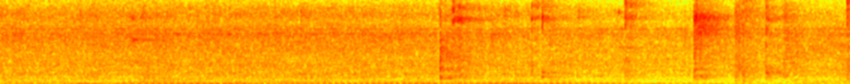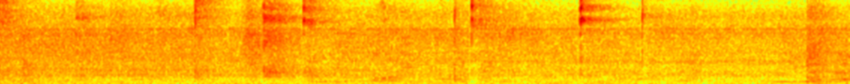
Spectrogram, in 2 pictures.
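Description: Table tennis rally: the ball clicking sharply off paddles and the table at irregular intervals, over a steady low hum that fades about halfway through.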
